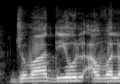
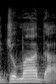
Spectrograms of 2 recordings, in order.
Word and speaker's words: جمادی الاولی: توجہ دلانا چاہتا ہوں۔ ہمارے بہت اہل علم بھی جمادی الاول پڑھتے ہیں اور عجیب قسم کا اس کا تلفظ کرتے ہیں۔ بھائی یہ اسم مخصور ہے، جمادہ، موسیٰ کی طرح، چونکہ مؤنث ہے لہذا اول بھی نہیں ہوگا، جمادی الاول بھی نہیں ہوگا، یہ جمادہ ہوگا اور اس کی صفت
